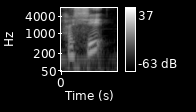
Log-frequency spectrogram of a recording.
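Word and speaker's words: 橋: For example, hashi means chopsticks, with the first syllable being accentuated. But if you say hashi, it now means a bridge.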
